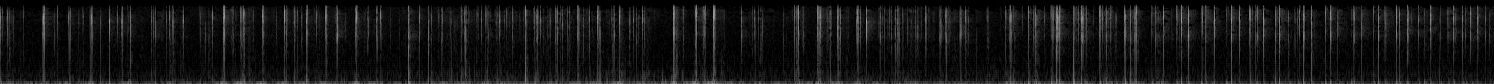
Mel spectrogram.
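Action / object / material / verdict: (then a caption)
tap / acrylic nails / acrylic / none. Long, solid black and pink acrylic press-on nails tap and scratch against each other in front of a hoodie. Fast, dry clicks and scratchy rasps come in a dense, continuous stream for the whole clip, with bright, high edges and no ring after each click.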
